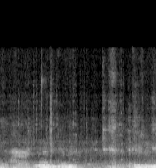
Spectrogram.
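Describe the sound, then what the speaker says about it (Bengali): Andalusian racer pigeons coo nearby in low, throaty phrases, one rolling call followed by another, with a faint background hum. "এখানে কিন্তু আরো একজোড়া রেসার কবুতর আছে, অ্যান্ডালুসিয়ান রেসার কবুতর মাশাআল্লাহ।"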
